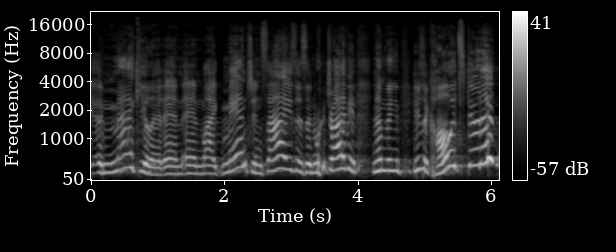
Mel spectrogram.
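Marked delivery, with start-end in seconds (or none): 4.8-6.1 incredulous. Retold or imitated. Astonished at the mansions.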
